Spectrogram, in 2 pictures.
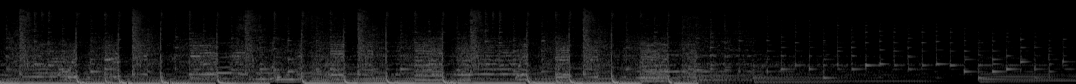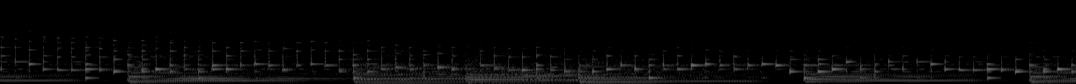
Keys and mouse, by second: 0.1-1.4 drag, 9.5 ctrl+space, 9.7-10.6 ctrl+click, 10.0 ctrl+space, 13.4 click, 13.4 click, 21.2 right click.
